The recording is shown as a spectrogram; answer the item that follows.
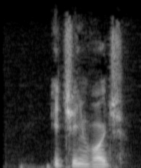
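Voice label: "ичиньводз", Komi, male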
